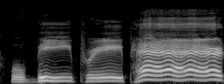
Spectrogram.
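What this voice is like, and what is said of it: Imitates a villain character's voice. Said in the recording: “my best Scar impression... Some Jeremy Irons, man.”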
